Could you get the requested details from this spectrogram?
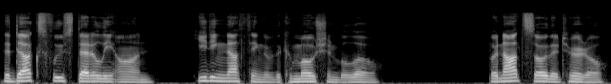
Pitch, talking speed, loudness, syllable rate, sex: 130 Hz, 155 wpm, -20 LUFS, 5.1 syllables/s, male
